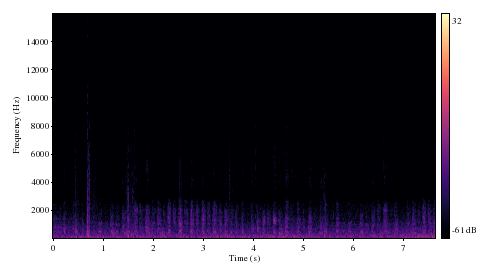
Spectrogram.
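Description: A dog pants rapidly and steadily in the Dragon Age II video game, quick rhythmic breaths close up and fairly quiet, with no talking over it.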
